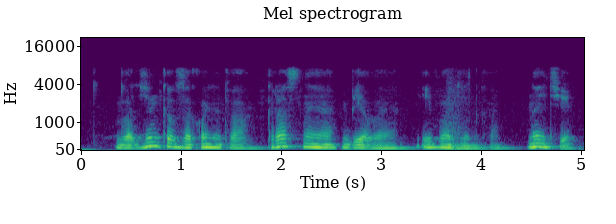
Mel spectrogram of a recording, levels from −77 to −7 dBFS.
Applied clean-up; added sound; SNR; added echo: none; none; none; none.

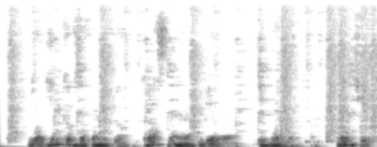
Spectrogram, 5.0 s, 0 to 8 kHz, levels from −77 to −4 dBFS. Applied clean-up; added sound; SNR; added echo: classical method WPE with log-MMSE.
